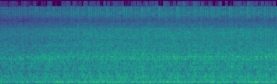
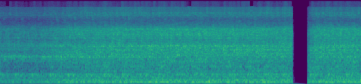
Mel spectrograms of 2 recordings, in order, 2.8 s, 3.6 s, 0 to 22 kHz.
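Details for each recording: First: 2008 Ford F150, warm at 204°F coolant, after suspected cam phaser ticking that began after driving through a flooded road: even idle with light quick injector ticking, oil cap shaking slightly; phaser tick no longer heard. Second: 2008 Ford F-150 at warm idle, coolant 204°F: soft rhythmic chunka-chunka knock, three or four a second, that the owner attributes to the cam phasers, with no ticking heard; owner mentions sludge clogging cam-timing solenoid screens.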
